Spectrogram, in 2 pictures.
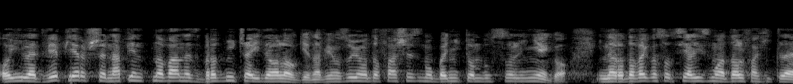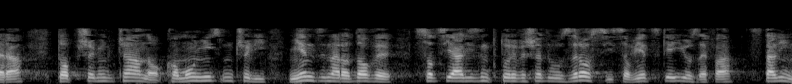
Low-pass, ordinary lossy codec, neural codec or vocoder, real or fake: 5.4 kHz; MP3, 24 kbps; vocoder, 44.1 kHz, 80 mel bands, Vocos; fake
